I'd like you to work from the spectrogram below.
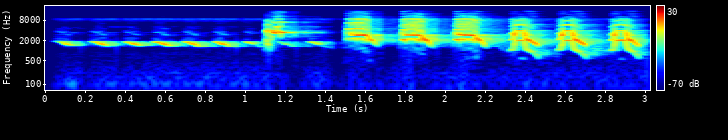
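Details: Singing Nias hill myna, a recording meant to goad quiet birds into singing: a rapid run of level whistled notes, then a string of six loud, harsh, falling squawks at a steady pace.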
